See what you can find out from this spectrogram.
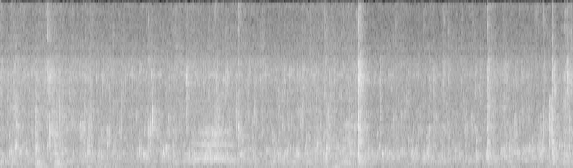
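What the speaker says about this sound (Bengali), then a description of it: "এবার আমি জল দিয়ে দিচ্ছি।" Water poured into a pot of jackfruit and chicken curry, a steady gushing pour heard up close across the whole stretch.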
